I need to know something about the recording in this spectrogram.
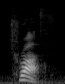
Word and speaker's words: trough: of the r all of a sudden it's trough put an h between the t and the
